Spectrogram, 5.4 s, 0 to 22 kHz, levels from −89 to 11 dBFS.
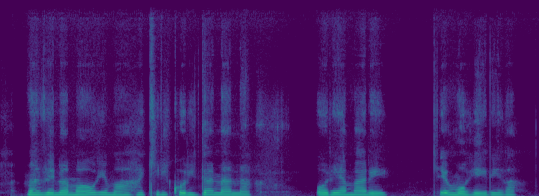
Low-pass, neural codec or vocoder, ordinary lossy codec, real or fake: none; codec, 44.1 kHz, 2.6 kbps, SNAC; none; fake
